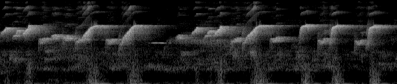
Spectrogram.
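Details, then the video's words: Horsfield's babbler, known as mantenan gunung, in active song: loud high notes that sweep up sharply and hold, repeated roughly every half second, mixed with lower whistled phrases in a steady flowing series. "SUARA BURUNG MANTENAN GUNUNG GACOR"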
